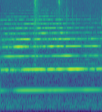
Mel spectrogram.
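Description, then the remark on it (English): A tornado siren holds a steady, sustained wailing tone, rich with harmonics and fairly loud, continuing unbroken throughout with no voices present. “That is a tornado siren, people.”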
